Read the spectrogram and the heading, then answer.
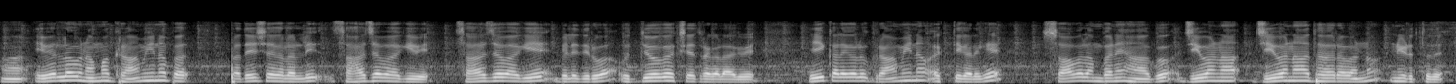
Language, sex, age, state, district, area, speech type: Kannada, male, 18-30, Karnataka, Dakshina Kannada, rural, spontaneous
